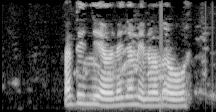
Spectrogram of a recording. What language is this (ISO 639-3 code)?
luo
